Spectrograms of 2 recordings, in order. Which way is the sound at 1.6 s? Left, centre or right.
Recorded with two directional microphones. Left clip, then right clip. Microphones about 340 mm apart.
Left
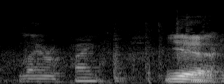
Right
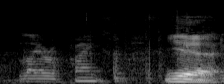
Right.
